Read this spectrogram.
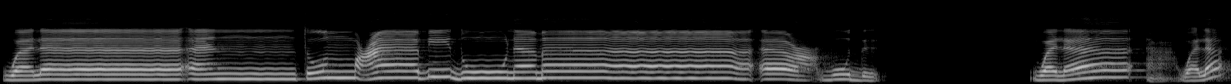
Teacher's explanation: walaa sama kita bacanya 4 sampai 5 harakat seperti laa di ayat kedua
